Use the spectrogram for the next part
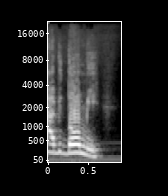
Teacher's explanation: ar pelo nariz e esse som acaba Ganhando esse caráter nasalado muitas vezes a gente não pronuncia esse n a gente só pronuncia abdome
